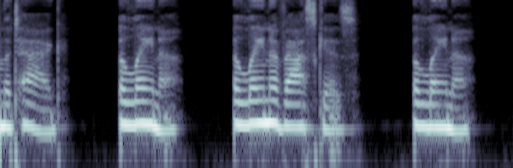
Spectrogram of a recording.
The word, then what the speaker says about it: Elena: Elena. He said it carefully with the correct Spanish pronunciation that most people didn't bother with.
